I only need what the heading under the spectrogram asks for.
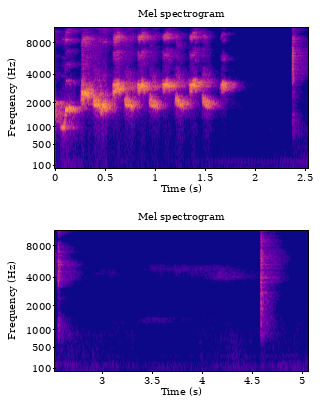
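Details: Wild white-rumped shama delivering a fast, loud series of repeated rhythmic chirping notes, about eight in quick succession, followed by scattered sharp ticks.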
